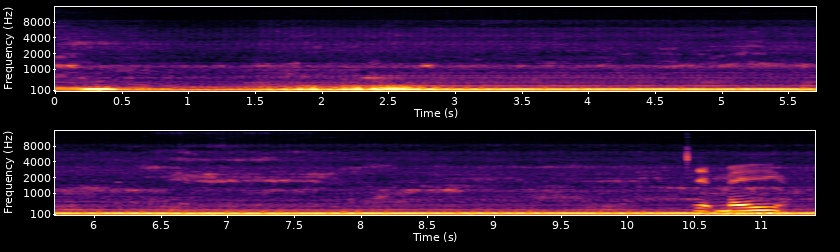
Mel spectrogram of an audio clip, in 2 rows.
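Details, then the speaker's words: 1985 Honda Magna V30 V4 on its first start after a carburetor rebuild, JB-welded gas tank, ignition bypass and radiator install, with the fan unplugged. It idles with a lumpy, uneven beat and faint clatter, sounding far worse than before the work; the cause is unknown. "It sounds way worse than it did the first time I started it before I worked on it."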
